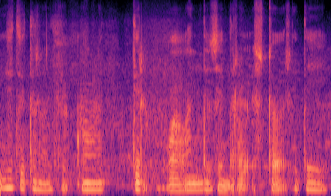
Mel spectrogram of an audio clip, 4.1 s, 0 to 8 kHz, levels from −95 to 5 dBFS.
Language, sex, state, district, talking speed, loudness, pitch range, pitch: Kannada, male, Karnataka, Bidar, 115 wpm, -19 LUFS, 100-115 Hz, 105 Hz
